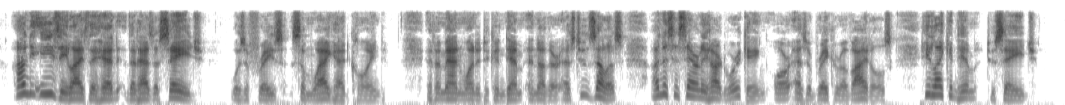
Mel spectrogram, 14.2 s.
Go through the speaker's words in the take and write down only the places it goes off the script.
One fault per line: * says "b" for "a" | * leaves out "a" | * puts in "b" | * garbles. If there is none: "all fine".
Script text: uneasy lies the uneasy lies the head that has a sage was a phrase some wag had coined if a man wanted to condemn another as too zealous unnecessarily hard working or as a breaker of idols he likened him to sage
* leaves out "uneasy lies the"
